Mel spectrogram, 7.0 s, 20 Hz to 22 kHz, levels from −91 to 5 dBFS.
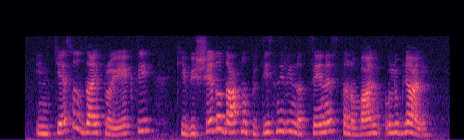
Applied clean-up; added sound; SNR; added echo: none; none; none; none.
